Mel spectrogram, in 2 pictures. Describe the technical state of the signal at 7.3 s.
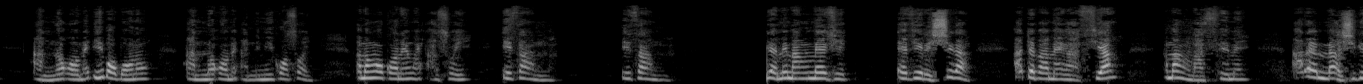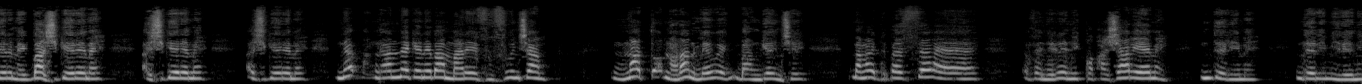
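Generation loss is present at 7.3 s, as it is across the whole recording. The speech sounds swirly and hollow, with smeared, softened onsets and no content above 16.6 kHz. This is likely the result of repeated lossy re-encoding, around seven passes, in a way that fits a 64 kbit/s AAC-LC chain. Each pass requantises on a shifted frame grid, so noise and spectral gaps compound beyond what a single encode at that rate would leave.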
